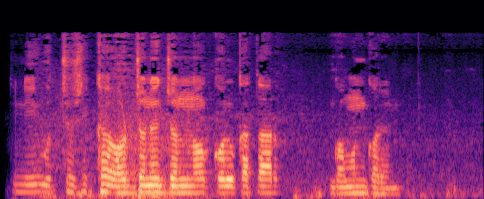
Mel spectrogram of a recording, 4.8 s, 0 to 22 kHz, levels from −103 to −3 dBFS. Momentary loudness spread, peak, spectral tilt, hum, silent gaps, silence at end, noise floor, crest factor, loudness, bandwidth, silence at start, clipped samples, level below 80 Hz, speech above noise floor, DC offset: 15 LU; 0 dBFS; -5.5 dB/octave; none; none; 0.35 s; -45 dBFS; 18 dB; -18 LUFS; 11.5 kHz; 0.15 s; under 0.1%; -38 dBFS; 28 dB; under 0.1%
